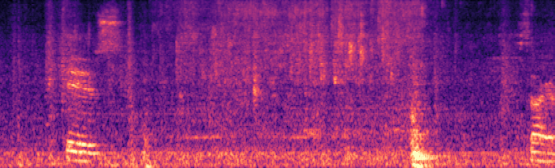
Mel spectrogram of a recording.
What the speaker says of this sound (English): I just had to rinse my hands off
